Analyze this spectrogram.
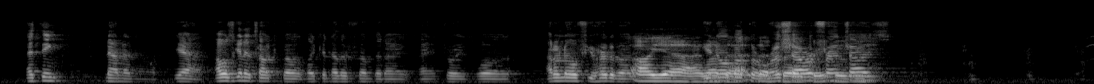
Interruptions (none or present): present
